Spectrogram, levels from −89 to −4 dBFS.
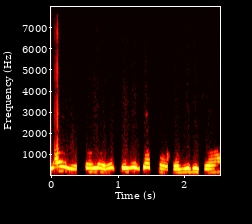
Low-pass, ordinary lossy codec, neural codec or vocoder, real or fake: none; none; none; real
